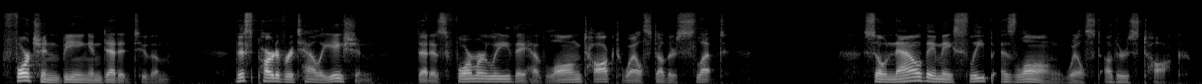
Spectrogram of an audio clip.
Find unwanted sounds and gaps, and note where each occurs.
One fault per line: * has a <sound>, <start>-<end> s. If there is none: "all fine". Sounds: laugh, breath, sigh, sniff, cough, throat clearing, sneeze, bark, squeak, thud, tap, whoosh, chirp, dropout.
all fine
